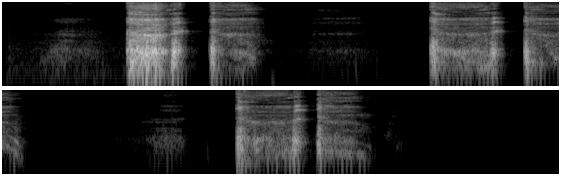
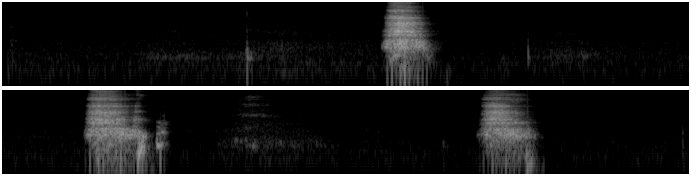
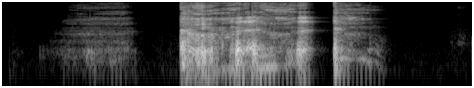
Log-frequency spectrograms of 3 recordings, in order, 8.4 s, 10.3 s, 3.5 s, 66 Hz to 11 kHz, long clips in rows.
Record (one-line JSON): {"three_cough_length": "8.4 s", "three_cough_amplitude": 25022, "three_cough_signal_mean_std_ratio": 0.25, "exhalation_length": "10.3 s", "exhalation_amplitude": 9680, "exhalation_signal_mean_std_ratio": 0.23, "cough_length": "3.5 s", "cough_amplitude": 32765, "cough_signal_mean_std_ratio": 0.37, "survey_phase": "beta (2021-08-13 to 2022-03-07)", "age": "45-64", "gender": "Female", "wearing_mask": "No", "symptom_cough_any": true, "symptom_new_continuous_cough": true, "symptom_runny_or_blocked_nose": true, "symptom_shortness_of_breath": true, "symptom_sore_throat": true, "symptom_fatigue": true, "symptom_change_to_sense_of_smell_or_taste": true, "symptom_onset": "4 days", "smoker_status": "Never smoked", "respiratory_condition_asthma": false, "respiratory_condition_other": false, "recruitment_source": "Test and Trace", "submission_delay": "2 days", "covid_test_result": "Positive", "covid_test_method": "RT-qPCR", "covid_ct_value": 19.4, "covid_ct_gene": "ORF1ab gene", "covid_ct_mean": 20.1, "covid_viral_load": "250000 copies/ml", "covid_viral_load_category": "Low viral load (10K-1M copies/ml)"}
